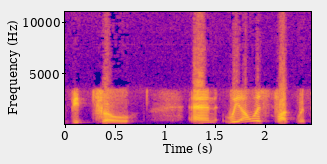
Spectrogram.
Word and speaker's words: WIZO: French we all say weasel Ah that's awesome you know we we you know in German if you would if you would pronounce weasel the right way in German that you would say vitro and we always talk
